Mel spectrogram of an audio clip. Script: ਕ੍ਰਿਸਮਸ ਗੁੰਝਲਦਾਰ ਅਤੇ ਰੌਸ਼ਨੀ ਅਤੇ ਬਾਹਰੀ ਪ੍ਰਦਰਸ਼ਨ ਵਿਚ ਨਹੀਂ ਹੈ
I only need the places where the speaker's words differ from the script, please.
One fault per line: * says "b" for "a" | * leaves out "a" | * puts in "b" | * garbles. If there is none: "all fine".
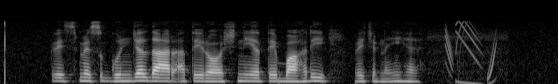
* leaves out "ਪ੍ਰਦਰਸ਼ਨ"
